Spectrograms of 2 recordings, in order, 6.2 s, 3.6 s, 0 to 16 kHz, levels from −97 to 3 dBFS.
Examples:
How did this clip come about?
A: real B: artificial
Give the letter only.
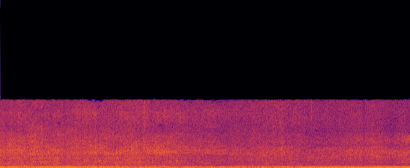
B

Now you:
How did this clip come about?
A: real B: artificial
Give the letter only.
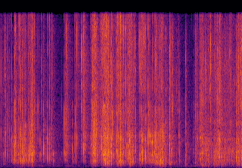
B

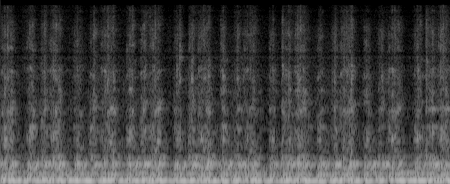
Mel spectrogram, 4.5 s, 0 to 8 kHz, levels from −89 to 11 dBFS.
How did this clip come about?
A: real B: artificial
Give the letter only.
B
